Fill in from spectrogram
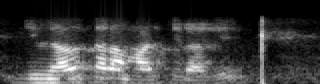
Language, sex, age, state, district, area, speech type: Kannada, male, 18-30, Karnataka, Mysore, urban, conversation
